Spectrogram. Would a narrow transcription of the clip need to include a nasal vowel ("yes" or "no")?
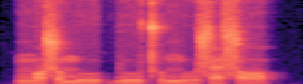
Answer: no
